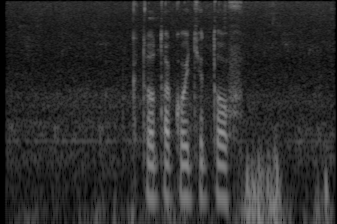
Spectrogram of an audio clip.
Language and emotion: Russian, neutral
